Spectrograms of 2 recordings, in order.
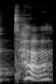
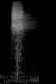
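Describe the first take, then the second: First: The letter is said by its alphabet name. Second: The letter is said as its bare sound. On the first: "So this is a T" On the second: "the sound it makes is t"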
